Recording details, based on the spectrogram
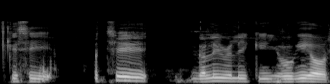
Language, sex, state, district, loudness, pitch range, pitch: Hindi, male, Uttar Pradesh, Deoria, -21 LUFS, 130-155 Hz, 140 Hz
